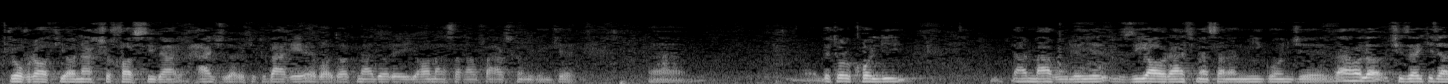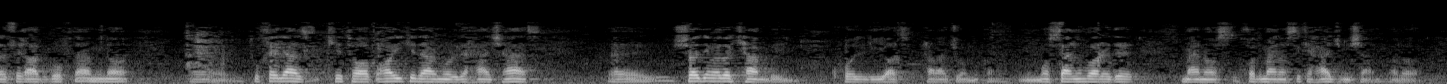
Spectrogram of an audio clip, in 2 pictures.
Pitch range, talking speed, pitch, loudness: 115-130 Hz, 125 wpm, 120 Hz, -22 LUFS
